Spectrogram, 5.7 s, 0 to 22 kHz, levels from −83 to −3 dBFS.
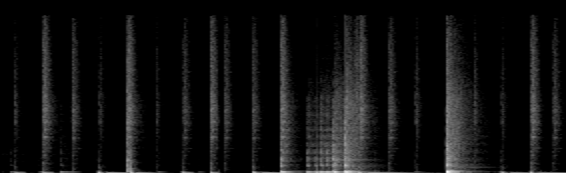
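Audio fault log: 1.30 s and 3.15 s, DC step: the waveform's zero line jumps suddenly, then creeps back as a roughly 5 Hz high-pass bleeds the offset away. Each step is heard as a low thump under the unchanged music. On a spectrogram it appears as a brief smudge at the very bottom.
2.17–2.19 s and 5.39–5.42 s, compressed frames skipped: the music jumps ahead, by about a tenth of a second at the first point and somewhat less at the second, which fits whole 20 ms codec frames going missing. The waveform shows a discontinuity in the music's flow.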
